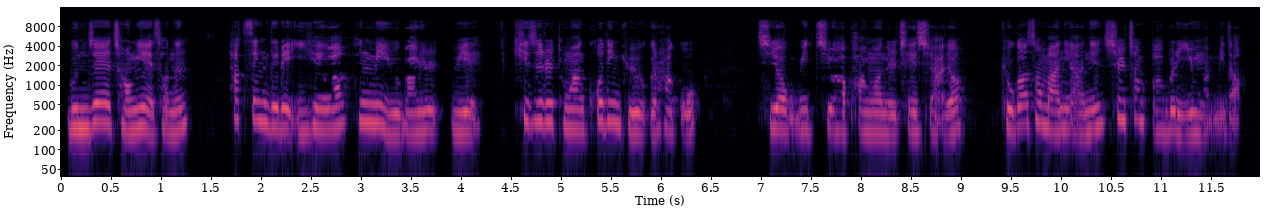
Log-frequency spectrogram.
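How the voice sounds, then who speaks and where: A young woman, a university student, reading a formal project presentation aloud in a steady, scripted manner. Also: mid-range voice, normal speed, no echo, low-quality recording. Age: young adult.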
